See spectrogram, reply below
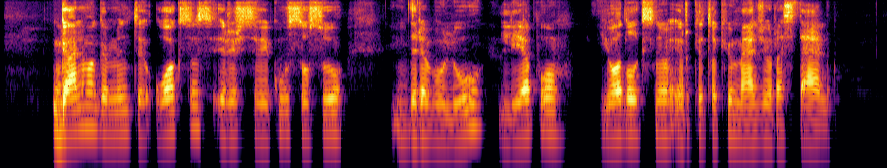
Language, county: Lithuanian, Vilnius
